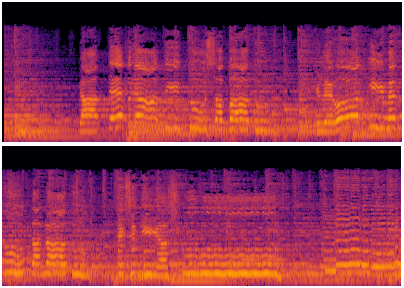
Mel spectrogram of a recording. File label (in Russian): krasivaya greceskaya pesnya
